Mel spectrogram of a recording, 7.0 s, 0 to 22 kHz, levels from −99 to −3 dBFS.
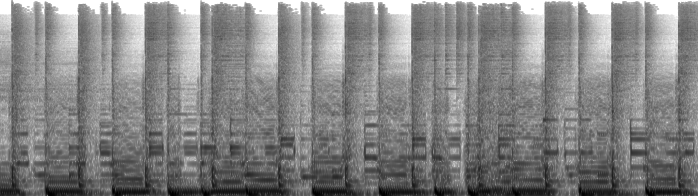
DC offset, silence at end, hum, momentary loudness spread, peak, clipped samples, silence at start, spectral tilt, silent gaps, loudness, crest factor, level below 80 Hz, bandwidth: under 0.1%; 0 s; none; 3 LU; 0 dBFS; under 0.1%; 0 s; -6 dB/octave; none; -14 LUFS; 12 dB; -16 dBFS; over 20 kHz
